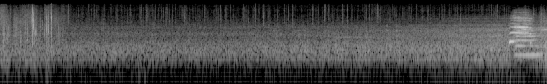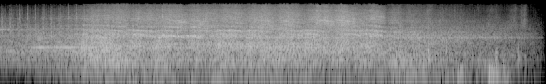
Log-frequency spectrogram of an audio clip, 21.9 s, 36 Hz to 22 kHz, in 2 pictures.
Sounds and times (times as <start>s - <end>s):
Train: 0.0s - 21.8s.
